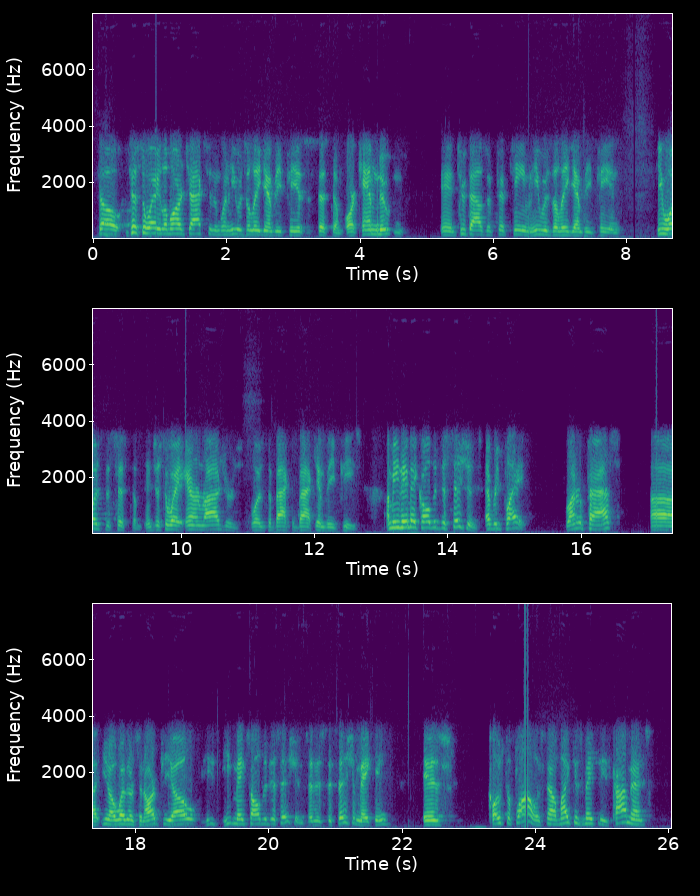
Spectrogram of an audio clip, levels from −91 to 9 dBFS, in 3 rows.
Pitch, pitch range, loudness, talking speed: 150 Hz, 135-175 Hz, -18 LUFS, 185 wpm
